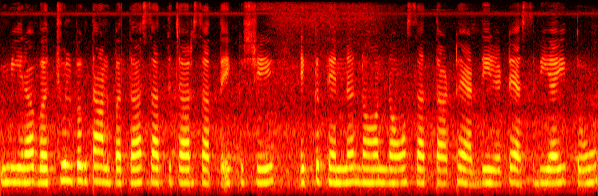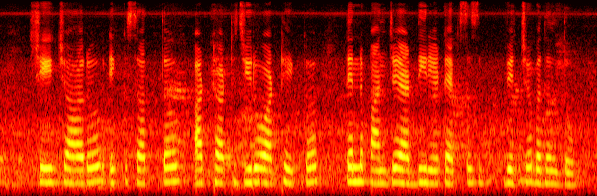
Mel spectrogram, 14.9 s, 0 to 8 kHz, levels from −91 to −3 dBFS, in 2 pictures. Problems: background sounds at intervals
